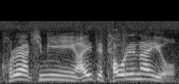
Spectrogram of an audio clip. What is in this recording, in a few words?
pain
